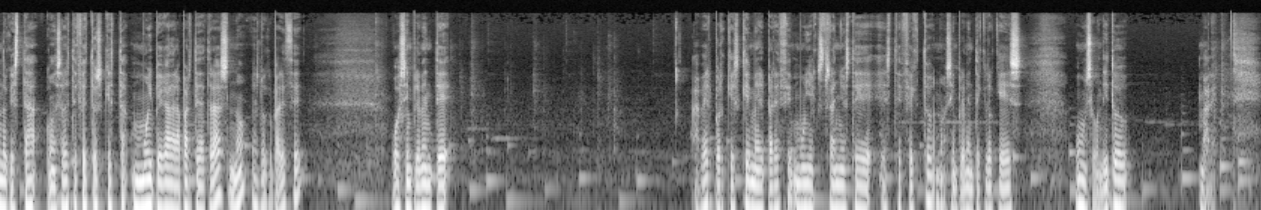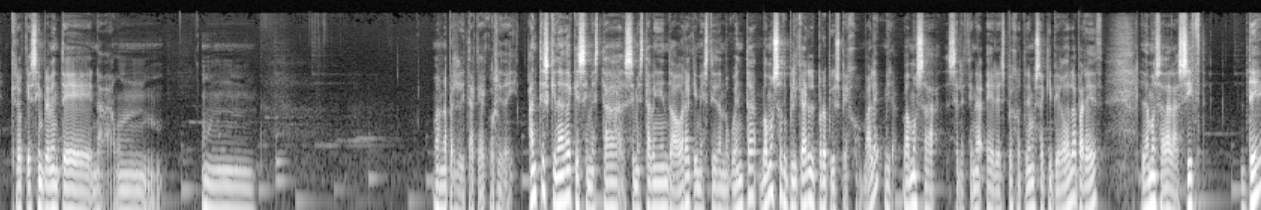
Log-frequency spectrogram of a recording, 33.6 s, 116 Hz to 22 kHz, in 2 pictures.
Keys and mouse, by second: 1.1 click, 4.8 ctrl+z, 6.2 ctrl+z, 7.9 ctrl+z, 10.9 click, 11.7 middle click, 13.0 shift+middle click, 14.6 click, 16.2 ctrl+z, 28.0 middle click, 29.3 click, 33.4 shift+d.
